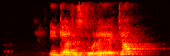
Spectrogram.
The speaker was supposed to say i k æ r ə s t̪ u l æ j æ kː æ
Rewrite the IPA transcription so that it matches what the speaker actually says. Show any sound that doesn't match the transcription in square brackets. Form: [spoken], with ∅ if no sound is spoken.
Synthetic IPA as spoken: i [ɡ] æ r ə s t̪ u [ɾ] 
